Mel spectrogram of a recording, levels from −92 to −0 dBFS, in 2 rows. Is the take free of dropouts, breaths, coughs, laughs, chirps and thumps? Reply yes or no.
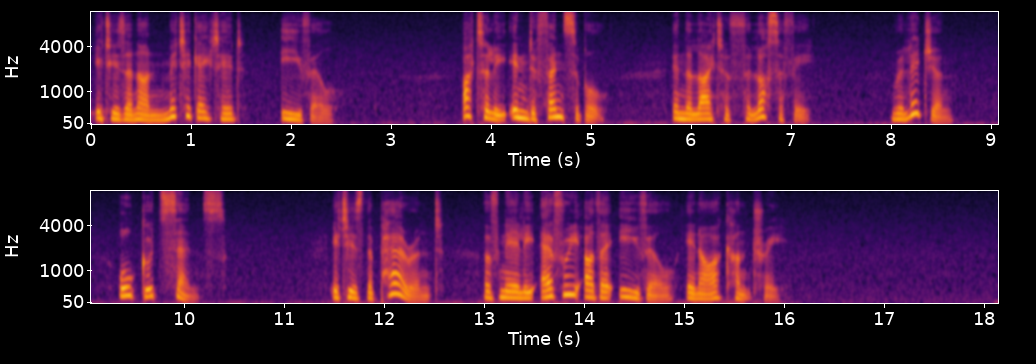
yes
